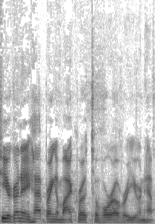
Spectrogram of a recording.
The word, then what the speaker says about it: Tavor: I saying it right he says Tabor I say Tavor I know either way Ted of atad oh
